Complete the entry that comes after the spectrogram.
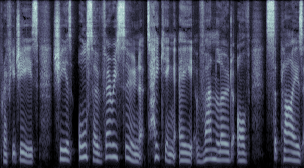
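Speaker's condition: No condition

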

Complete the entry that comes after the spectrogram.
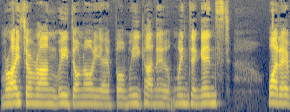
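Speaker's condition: Motor neuron disease; recently diagnosed, mobility lost, no use of hands, balance gone when walking; needs to hold on to someone everywhere, physically well otherwise, pain at times, comes and goes; voice affected, voice among everyday things no longer managed

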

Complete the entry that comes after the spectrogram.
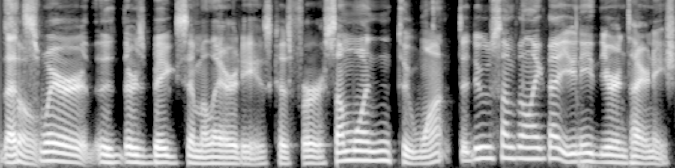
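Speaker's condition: No condition

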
